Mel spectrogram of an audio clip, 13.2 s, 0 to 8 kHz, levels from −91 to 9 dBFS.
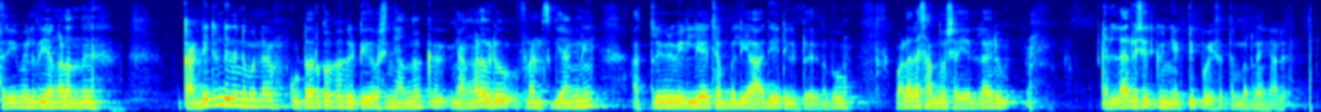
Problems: none marked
